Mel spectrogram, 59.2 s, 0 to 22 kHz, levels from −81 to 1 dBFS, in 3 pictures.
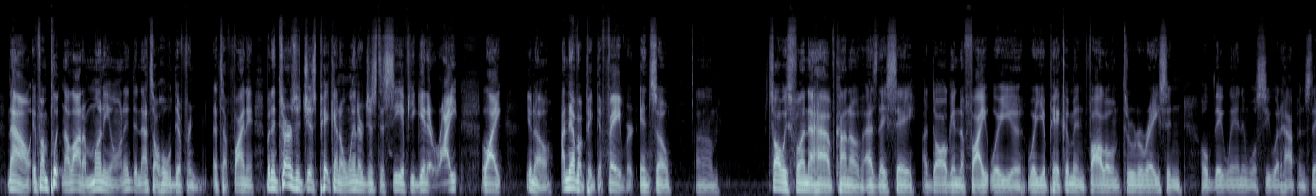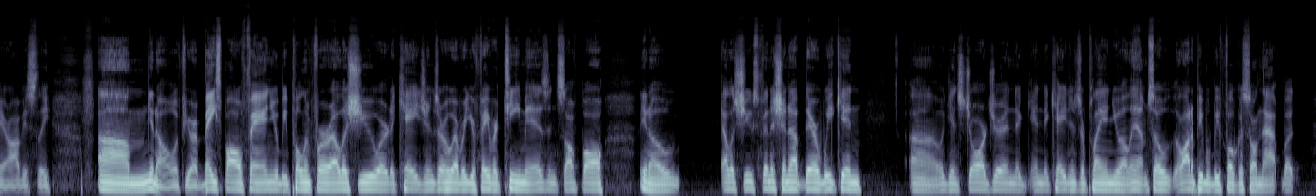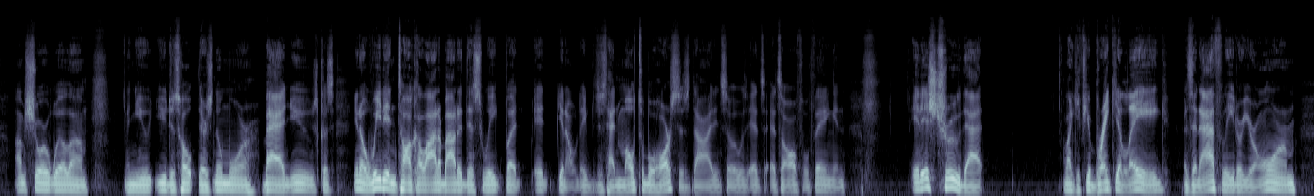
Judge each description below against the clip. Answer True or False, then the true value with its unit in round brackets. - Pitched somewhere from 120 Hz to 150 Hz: False (95 Hz)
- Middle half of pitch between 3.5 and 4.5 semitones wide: True (3.8 semitones)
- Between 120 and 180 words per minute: False (200 wpm)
